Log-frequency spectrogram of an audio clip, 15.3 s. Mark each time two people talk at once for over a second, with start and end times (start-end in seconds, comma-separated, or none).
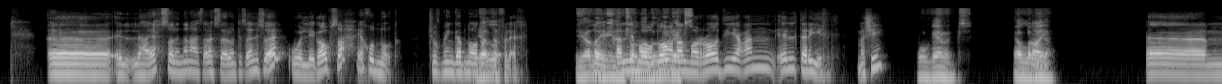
7.4-8.7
